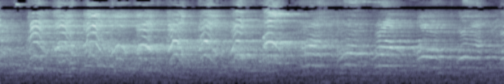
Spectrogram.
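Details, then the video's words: Captive bottlenose dolphins at a Dubai dolphin show give loud, squealing whistles that arch up and down and overlap in quick succession. "డాల్ఫిన్స్ అయితే ఏ రేంజ్లో అరుస్తున్నాయో చూడండి."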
